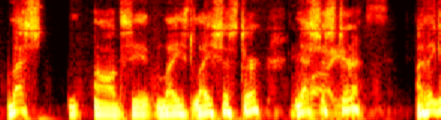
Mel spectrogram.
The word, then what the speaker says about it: Leicester: Just pronounce it like it's like Uncle Fester. Yeah. With an L.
